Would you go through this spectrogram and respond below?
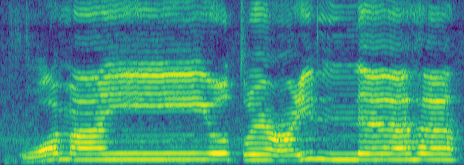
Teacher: لفظ اللہ کے لام کو باریک کیوں پڑھا ہے؟ اس سے ماقبل عین کے نیچے زیر ہے، لہٰذا اس کو ہم نے پر نہیں کرنا.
